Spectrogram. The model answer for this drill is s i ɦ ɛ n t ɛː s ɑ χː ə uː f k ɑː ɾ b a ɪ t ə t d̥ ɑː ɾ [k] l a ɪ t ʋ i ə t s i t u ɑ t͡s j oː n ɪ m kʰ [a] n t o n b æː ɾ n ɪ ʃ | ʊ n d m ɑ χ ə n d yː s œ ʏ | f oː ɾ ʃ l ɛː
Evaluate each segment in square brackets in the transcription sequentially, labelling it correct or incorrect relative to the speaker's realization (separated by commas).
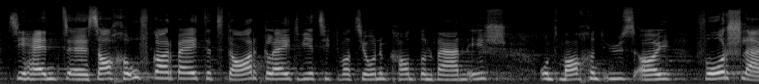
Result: correct, incorrect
